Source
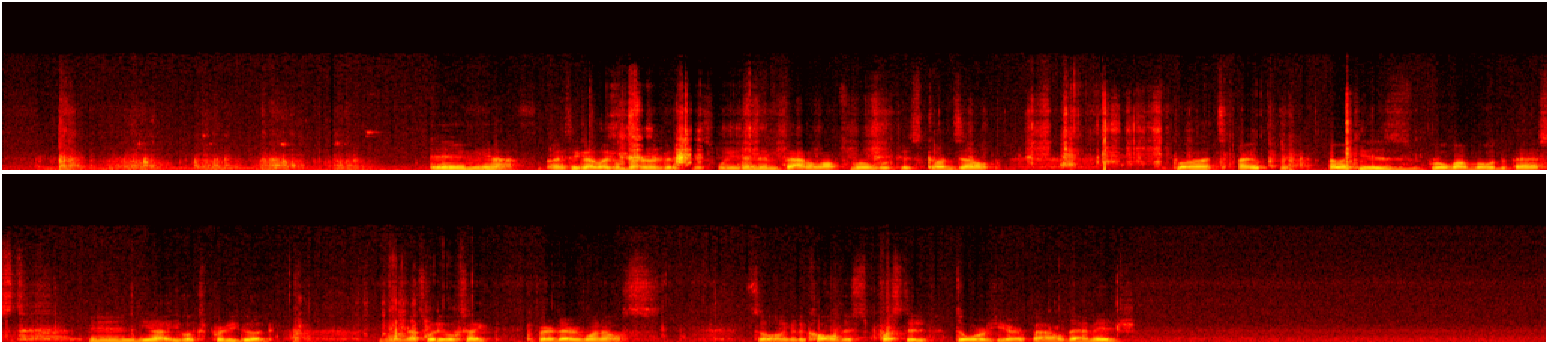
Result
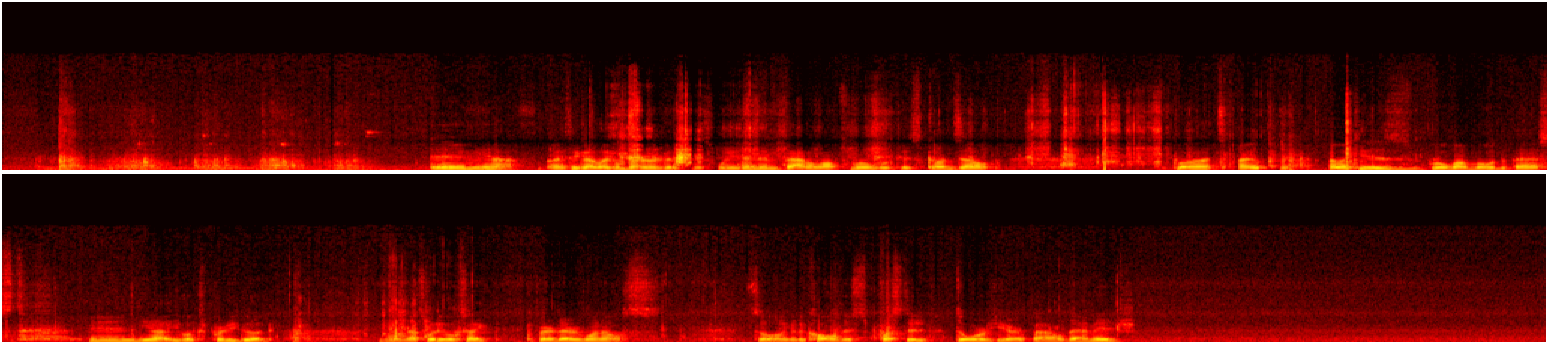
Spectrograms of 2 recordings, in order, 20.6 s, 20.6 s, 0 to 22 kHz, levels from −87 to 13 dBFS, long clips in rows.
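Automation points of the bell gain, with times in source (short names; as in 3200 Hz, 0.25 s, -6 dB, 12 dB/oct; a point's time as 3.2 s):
bell 3800 Hz 0.21 oct
2.35 s -2 dB
3.24 s -13.5 dB
7.94 s -13.5 dB
8.5 s -4 dB
11.54 s -4 dB
12.15 s +4.5 dB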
